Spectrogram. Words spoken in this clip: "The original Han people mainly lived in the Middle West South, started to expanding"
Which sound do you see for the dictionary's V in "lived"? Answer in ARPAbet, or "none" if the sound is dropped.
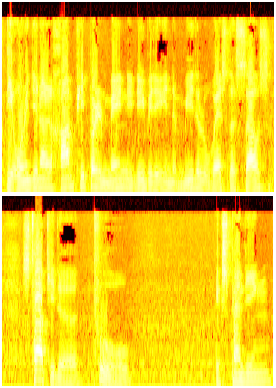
none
